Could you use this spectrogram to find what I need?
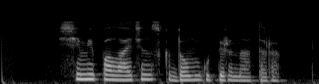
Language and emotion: Russian, neutral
